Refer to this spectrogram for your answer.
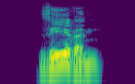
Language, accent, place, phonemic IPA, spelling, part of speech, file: German, Germany, Berlin, /ˈzeːʁən/, Seren, noun, De-Seren.ogg
- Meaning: plural of Serum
